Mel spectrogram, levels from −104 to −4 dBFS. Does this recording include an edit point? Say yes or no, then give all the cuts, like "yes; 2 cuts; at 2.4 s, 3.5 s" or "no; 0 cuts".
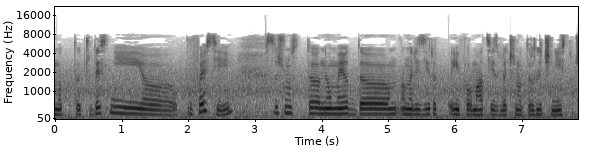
no; 0 cuts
